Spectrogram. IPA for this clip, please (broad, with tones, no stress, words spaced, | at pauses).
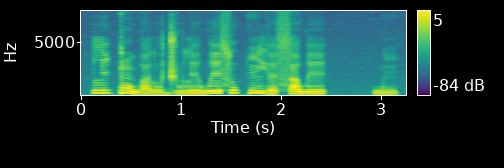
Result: li˦k͡pɔ̃˦˨ wa˨lo˨d͡ʒu˨˦le˦ we˦su˦kĩ˦ jɛ˧ sa˦we˦ | wĩ˨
